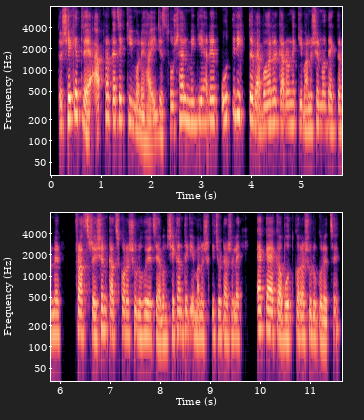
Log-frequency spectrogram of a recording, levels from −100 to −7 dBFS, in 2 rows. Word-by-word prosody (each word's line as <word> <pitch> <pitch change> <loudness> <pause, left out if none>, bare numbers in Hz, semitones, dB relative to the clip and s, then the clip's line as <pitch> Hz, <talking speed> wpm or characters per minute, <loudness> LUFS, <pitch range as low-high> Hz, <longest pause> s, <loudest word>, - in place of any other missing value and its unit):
তো - - -2
সেক্ষেত্রে 210 0 +5 0.2
আপনার 215 -1 -2
কাছে 190 +1 +4
কী 195 - -1
মনে - - 0
হয়? 95 -3 0
এইযে 125 +2 -4
সোশ্যাল 155 +6 +1
মিডিয়ার 185 +2 0 0.2
অতিরিক্ত 225 +1 -1
ব্যবহারের 170 +3 0
কারণে 165 +1 -1
কি - - -1
মানুষের 150 +3 -2
মধ্যে 155 0 -2
এক 145 - -6
ধরনের 150 0 0 0.3
ফ্রাস্ট্রেশন 150 +1 +2
কাজ 150 0 +1
করা 150 -1 +1
শুরু 155 -3 -1
হয়েছে? 140 -2 +1
এবং 125 +1 -2
সেখান 160 +2 -1
থেকেই 160 - -2
মানুষ 135 -1 -3
কিছুটা 145 -1 -3
আসলে 135 0 -3 0.5
একা, 170 0 +3
একা 150 -2 +2
বোধ 135 0 +3
করা 145 -1 +1
শুরু 145 -2 -1
করেছে? 130 +5 -1
155 Hz, 180 wpm, -22 LUFS, 145-185 Hz, 0.5 s, সেক্ষেত্রে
